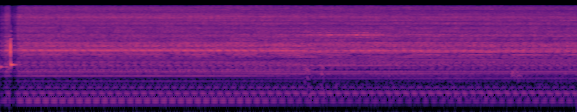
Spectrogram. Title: dog nebulizer 👍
